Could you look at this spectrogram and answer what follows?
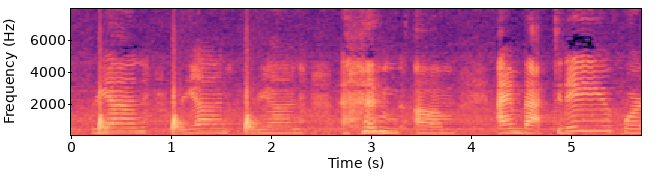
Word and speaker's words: Rian: That's how you say it. Rian.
